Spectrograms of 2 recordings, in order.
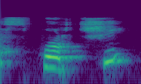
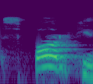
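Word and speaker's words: sporchi: هنا الحالة استثنائية أو شيء استثنائي أننا زدنا واحد الأكا باش ما نطقوها سبورتشي ويتغير النطق ديال هذيك سبوركو تولي بحالة كانت عندنا في الأصل سبورتشو. إذن سبوركي زدنا أكا.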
